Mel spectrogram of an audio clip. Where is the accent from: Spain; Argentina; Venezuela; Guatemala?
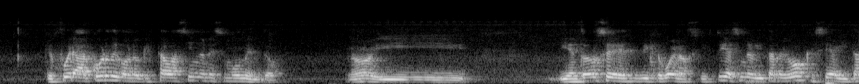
Argentina; La Plata, Buenos Aires Province; now in Buenos Aires, Argentina; Pero bueno, también cuando me vine a Buenos Aires, yo soy de La Plata, ¿no?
